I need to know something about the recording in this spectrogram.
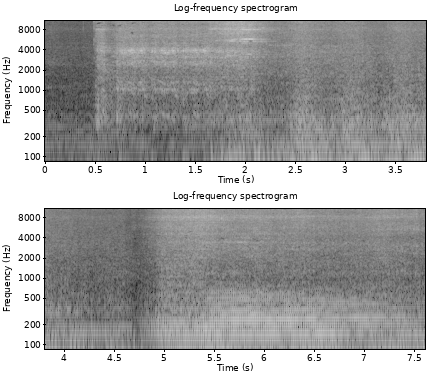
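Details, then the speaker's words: Suzuki Nex scooter after replacing two bearings in the CVT, at the rear pulley shaft and the adjoining drive: starts and revs smoothly and cleanly, the earlier growling and rough noise on throttle gone. "suaranya sudah kembali halus sudah tidak ada suara ngorok lagi atau bunyi seperti tadi"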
